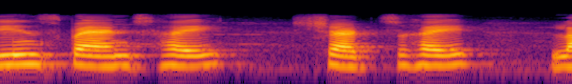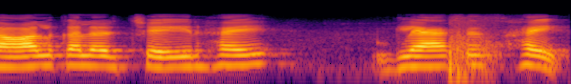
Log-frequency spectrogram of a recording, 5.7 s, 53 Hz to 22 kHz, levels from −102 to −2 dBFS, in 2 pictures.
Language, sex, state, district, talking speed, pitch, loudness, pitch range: Hindi, female, Odisha, Nuapada, 115 wpm, 205 Hz, -18 LUFS, 195-215 Hz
